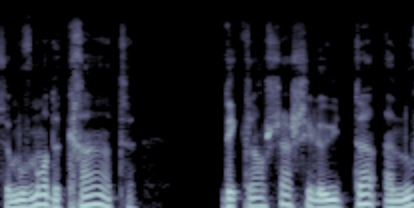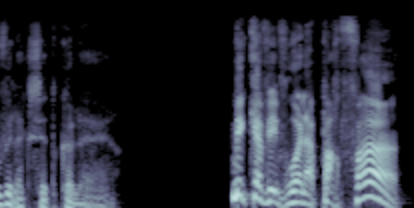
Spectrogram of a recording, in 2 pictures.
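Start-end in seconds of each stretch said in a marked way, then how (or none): 4.8-6.1 high, loud exasperated outburst; angry cry. Acted. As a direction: cry it out in fury. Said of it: "s'écria-t-il". (il s'écrie, furieux et aigu)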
